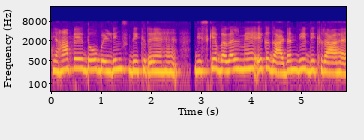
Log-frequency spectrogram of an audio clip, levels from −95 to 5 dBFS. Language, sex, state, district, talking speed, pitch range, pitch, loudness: Hindi, female, Jharkhand, Deoghar, 160 wpm, 235-270 Hz, 250 Hz, -11 LUFS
